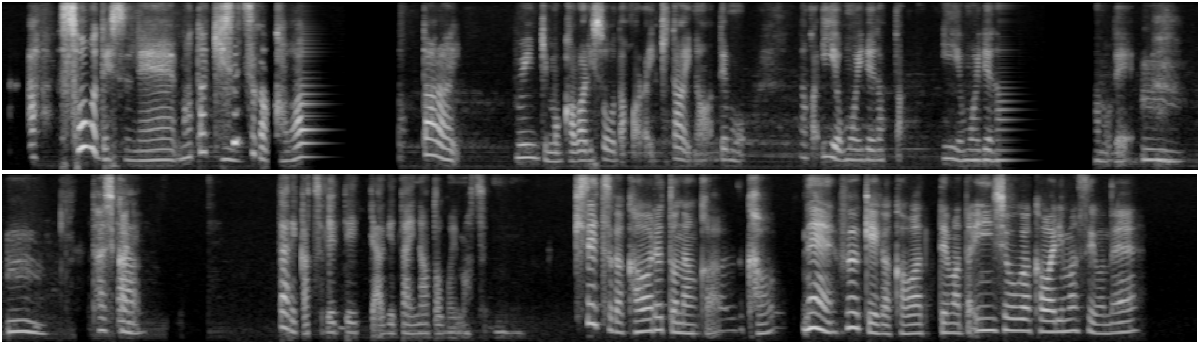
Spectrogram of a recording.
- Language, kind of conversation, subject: Japanese, podcast, 一番印象に残っている旅の思い出は何ですか？
- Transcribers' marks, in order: other background noise; other street noise; distorted speech; tapping; laugh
